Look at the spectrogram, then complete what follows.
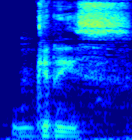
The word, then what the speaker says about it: Gris: A little game called Grease or Grease. How do you say it, Kenny? Gris. Grease. Okay, so that's the Spanish word for gray.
